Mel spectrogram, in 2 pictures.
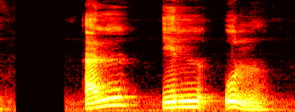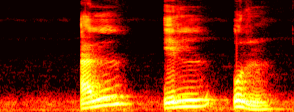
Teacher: Suara itu nanti akan keluar melalui tepi lidah kiri atau tepi lidah kanan. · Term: inhiraf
